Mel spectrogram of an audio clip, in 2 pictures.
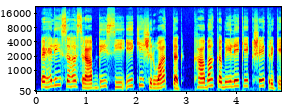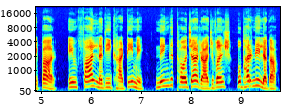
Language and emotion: Hindi, neutral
